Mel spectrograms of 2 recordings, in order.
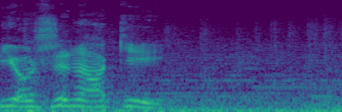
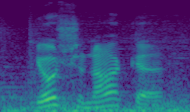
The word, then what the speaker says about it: Yoshinaka: it lord yoshinaki lord yoshinaki yeah yoshinaka i i said it wrong my bad did i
